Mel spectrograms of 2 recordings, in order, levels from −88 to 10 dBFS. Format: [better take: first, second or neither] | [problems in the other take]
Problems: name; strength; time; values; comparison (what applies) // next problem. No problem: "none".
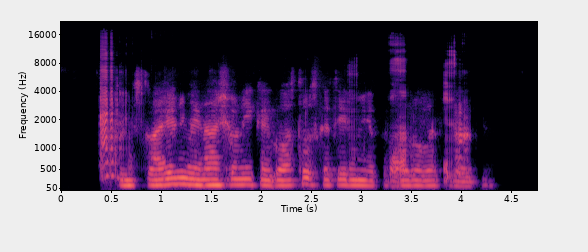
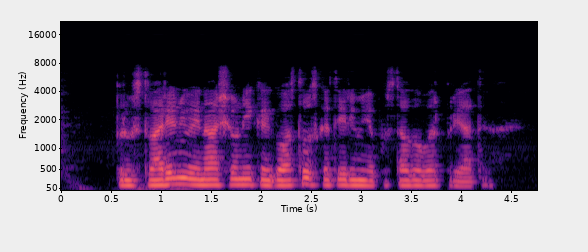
second | noise reduction (neural mask model Resemble Enhance denoiser)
